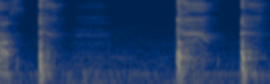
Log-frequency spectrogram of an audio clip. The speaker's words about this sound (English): Are you alive? I'm fine. You've been coughing a lot. Are you, yeah, you want me to bring you below? You want some water?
